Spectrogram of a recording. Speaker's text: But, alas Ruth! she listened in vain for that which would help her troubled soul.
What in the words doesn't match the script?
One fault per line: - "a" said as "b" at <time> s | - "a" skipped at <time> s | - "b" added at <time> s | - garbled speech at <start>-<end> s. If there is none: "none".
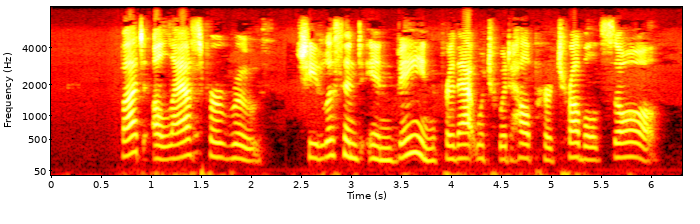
- "for" added at 1.5 s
